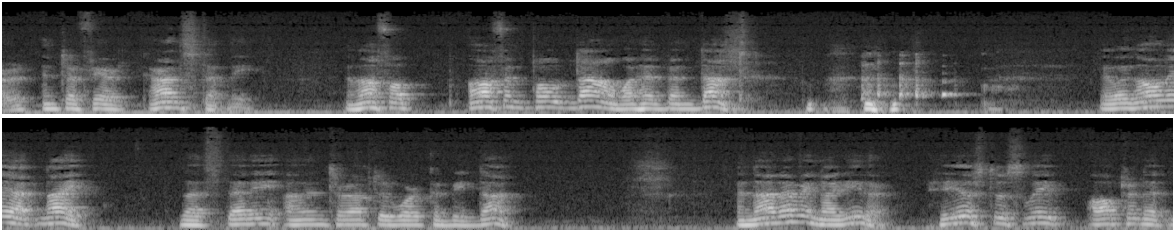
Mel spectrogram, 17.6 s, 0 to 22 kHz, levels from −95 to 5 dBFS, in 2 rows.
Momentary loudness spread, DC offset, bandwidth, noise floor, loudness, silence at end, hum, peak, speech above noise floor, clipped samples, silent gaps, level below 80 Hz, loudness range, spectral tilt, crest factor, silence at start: 13 LU; under 0.1%; 13.5 kHz; -46 dBFS; -22 LUFS; 0 s; none; -2 dBFS; 24 dB; under 0.1%; none; -42 dBFS; 4 LU; -7.5 dB/octave; 20 dB; 0 s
